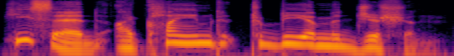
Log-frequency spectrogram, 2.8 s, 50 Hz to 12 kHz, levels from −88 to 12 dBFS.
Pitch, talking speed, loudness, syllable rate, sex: 145 Hz, 170 wpm, -19 LUFS, 4.3 syllables/s, male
